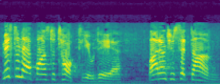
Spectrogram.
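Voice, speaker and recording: An actress playing a scheming, sardonic wife, bossy and mock-sweet, in 1940s radio comedy style. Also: female voice, fairly high pitch, wildly swooping pitch, normal speed. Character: scheming wife, a sardonic comic femme fatale. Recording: noisy, muffled old radio recording.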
